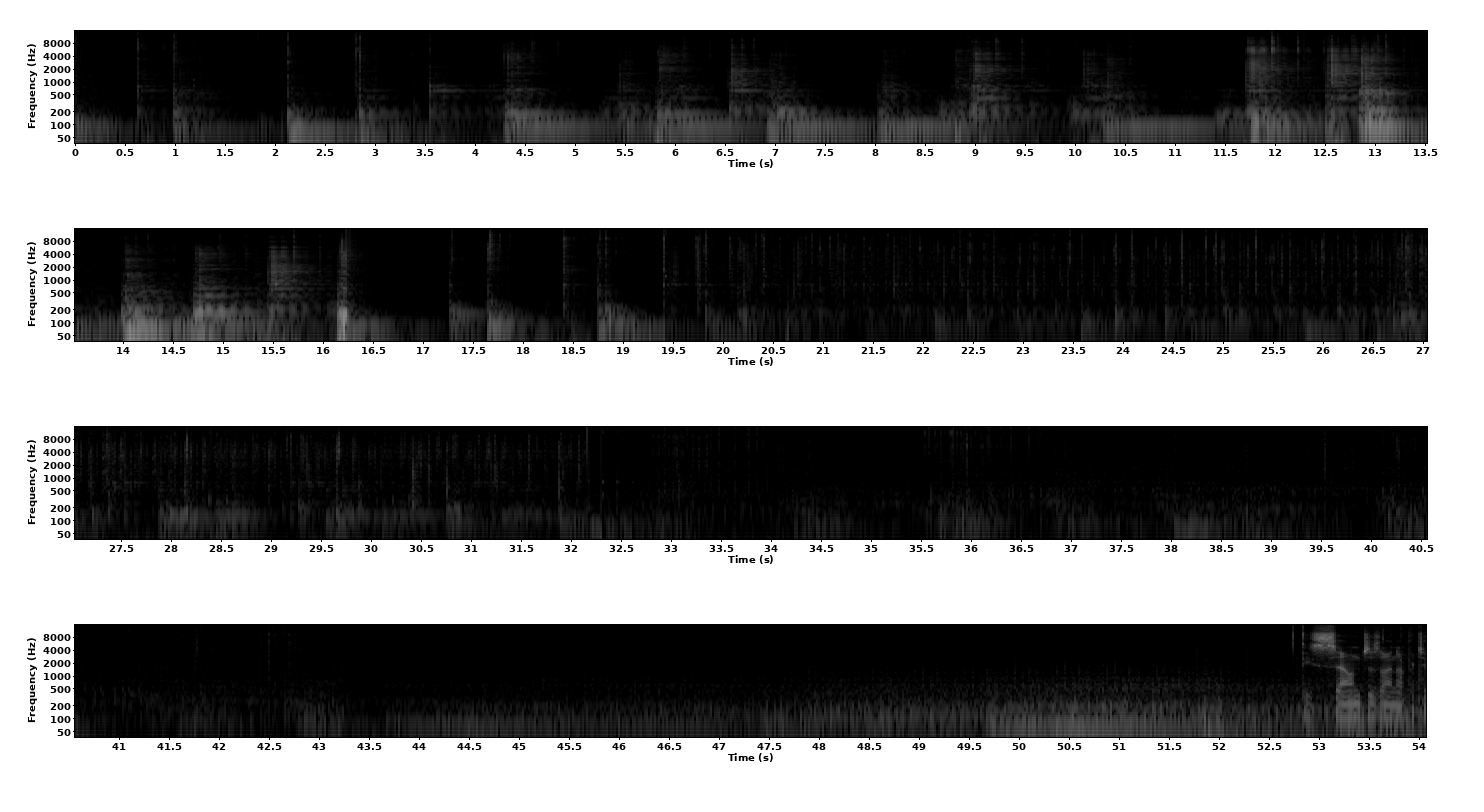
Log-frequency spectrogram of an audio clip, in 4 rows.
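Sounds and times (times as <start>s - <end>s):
bass-heavy percussion hits with echoes: 11.7s - 16.6s.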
